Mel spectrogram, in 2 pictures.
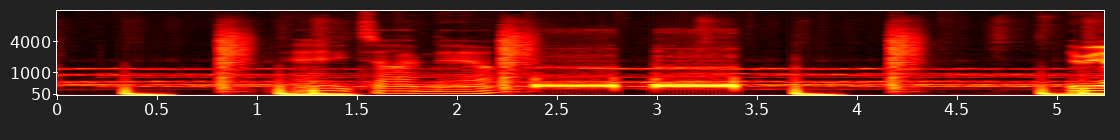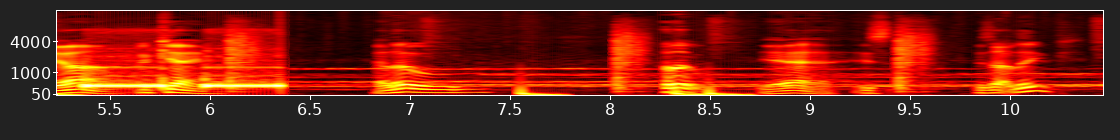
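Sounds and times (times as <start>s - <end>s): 
speech: 1.2s - 2.4s, 5.0s - 7.6s, 8.3s - 10.4s
electronic telephone dialing tones: 2.4s - 3.4s, 5.4s - 6.4s.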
